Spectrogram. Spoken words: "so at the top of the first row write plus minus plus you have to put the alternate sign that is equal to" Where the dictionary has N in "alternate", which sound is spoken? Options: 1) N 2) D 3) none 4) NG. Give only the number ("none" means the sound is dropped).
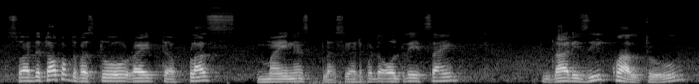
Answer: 3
